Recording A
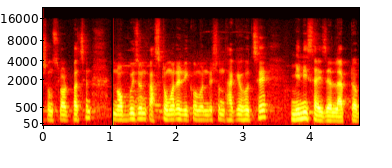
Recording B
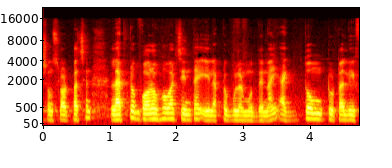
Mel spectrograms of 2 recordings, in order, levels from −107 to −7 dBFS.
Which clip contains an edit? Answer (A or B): A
